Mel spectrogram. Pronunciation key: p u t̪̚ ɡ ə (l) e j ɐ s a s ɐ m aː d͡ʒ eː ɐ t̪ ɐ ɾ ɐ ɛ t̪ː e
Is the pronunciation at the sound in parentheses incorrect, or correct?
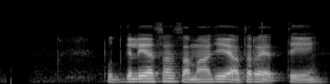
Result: correct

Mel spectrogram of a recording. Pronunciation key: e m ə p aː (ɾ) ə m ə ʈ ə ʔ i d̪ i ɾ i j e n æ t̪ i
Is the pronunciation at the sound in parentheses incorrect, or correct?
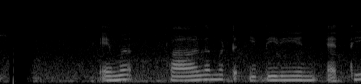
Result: incorrect: l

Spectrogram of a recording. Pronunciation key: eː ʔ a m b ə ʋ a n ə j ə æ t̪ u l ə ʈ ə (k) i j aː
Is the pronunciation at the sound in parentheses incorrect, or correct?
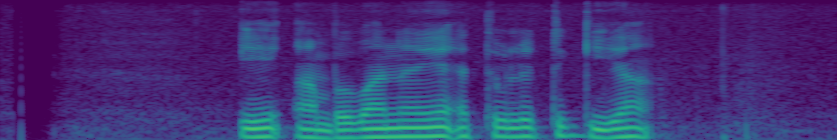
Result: incorrect: ɡ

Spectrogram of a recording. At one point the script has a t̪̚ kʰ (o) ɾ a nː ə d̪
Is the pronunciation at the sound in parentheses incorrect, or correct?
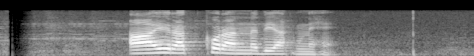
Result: correct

